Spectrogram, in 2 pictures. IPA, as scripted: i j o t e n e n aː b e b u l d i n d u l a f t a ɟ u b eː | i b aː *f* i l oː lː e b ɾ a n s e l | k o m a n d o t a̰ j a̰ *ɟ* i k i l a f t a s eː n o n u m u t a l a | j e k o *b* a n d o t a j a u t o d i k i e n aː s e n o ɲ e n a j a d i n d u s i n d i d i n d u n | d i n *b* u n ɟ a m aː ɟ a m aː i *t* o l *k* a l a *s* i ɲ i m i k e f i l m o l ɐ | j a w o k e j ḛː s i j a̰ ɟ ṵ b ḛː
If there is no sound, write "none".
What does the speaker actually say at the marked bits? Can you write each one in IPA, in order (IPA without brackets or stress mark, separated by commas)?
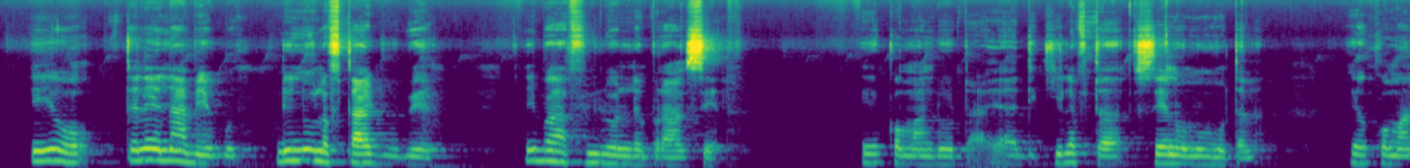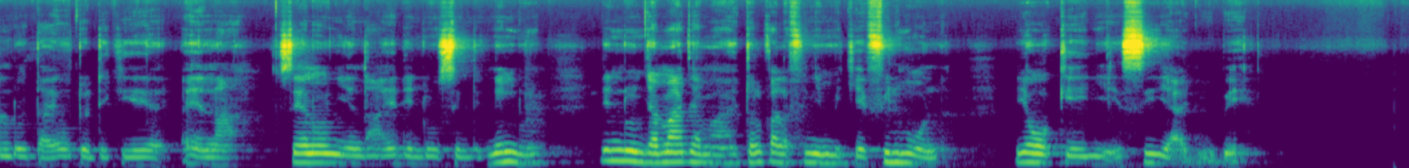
f, d, m, d, t, k, f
